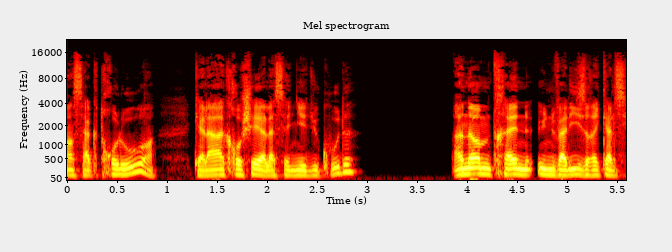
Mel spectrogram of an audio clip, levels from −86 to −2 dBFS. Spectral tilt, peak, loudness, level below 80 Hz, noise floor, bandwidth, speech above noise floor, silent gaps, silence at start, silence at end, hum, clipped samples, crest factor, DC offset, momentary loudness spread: -5.5 dB/octave; -4 dBFS; -20 LUFS; -56 dBFS; -72 dBFS; 16 kHz; 53 dB; none; 0 s; 0 s; none; under 0.1%; 18 dB; under 0.1%; 10 LU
